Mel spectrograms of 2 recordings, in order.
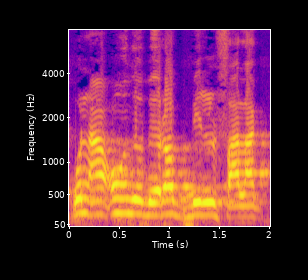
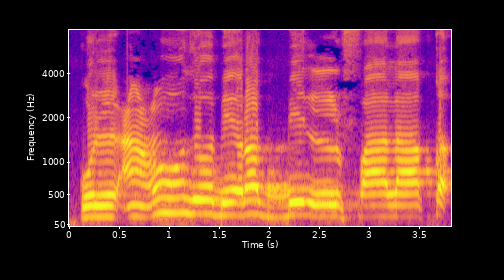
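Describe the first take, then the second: First: The final q stops flat without a bounce. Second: The final q is released with a bouncing echo. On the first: The speaker calls it wrong. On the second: The speaker calls it right. "harus nyantol ya"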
